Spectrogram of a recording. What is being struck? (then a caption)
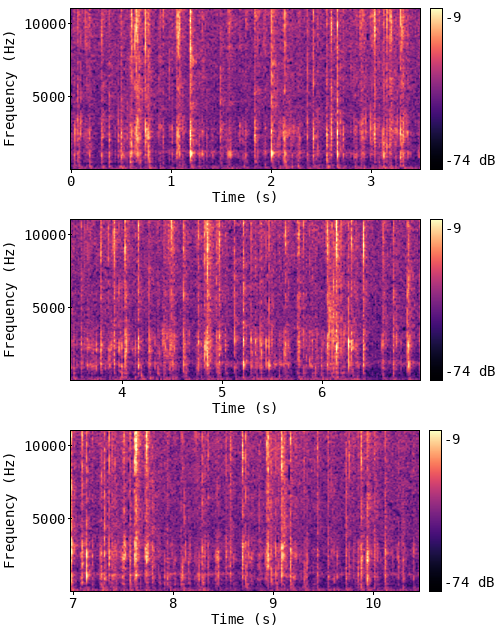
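Laptop keyboard with silicone key cover. Fingertips with long red nails type fast on a backlit aluminium laptop keyboard fitted with a red silicone key cover. The result is a steady stream of soft, muffled taps with short, dry clicks and no ringing.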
